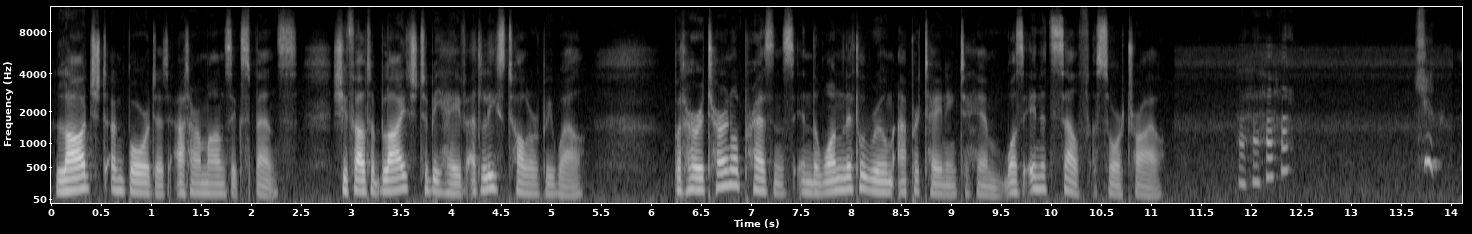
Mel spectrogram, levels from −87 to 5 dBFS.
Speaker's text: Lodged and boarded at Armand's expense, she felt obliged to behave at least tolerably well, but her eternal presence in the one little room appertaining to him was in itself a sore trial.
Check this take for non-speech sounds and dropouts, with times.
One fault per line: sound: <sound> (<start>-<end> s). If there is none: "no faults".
sound: laugh (11.9-12.5 s)
sound: sneeze (13.6-14.0 s)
